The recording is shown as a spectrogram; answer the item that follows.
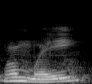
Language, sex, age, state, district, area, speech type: Marathi, male, 45-60, Maharashtra, Osmanabad, rural, spontaneous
